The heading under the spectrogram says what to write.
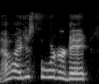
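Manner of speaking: high-pitched quoted viewer; imitating a buyer. Crafter quotes a viewer who just ordered, high imitation. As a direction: pitch it up, imitating someone announcing a purchase. Quoting a viewer's impulse purchase.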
